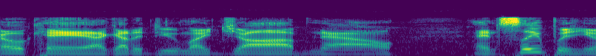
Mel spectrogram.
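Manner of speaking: ordinary talk, nothing marked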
